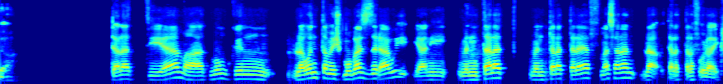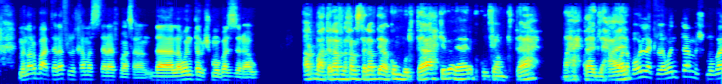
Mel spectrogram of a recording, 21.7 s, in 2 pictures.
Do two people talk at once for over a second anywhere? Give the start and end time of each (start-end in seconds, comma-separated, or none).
none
